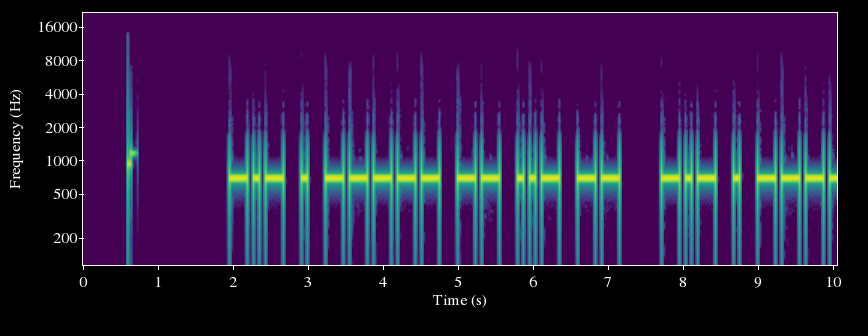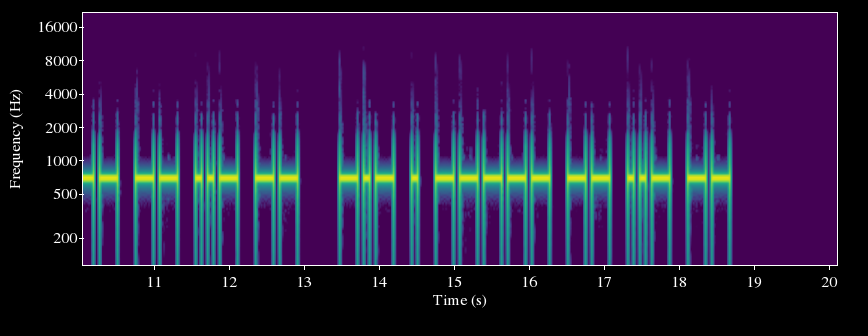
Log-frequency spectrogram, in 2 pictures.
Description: Morse code, heard as a keyed tone, about 15 wpm, 700 Hz. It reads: KE0MUM KE0MUM KE0MUM
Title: USA Call Signs Repeated 3x 15wpm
